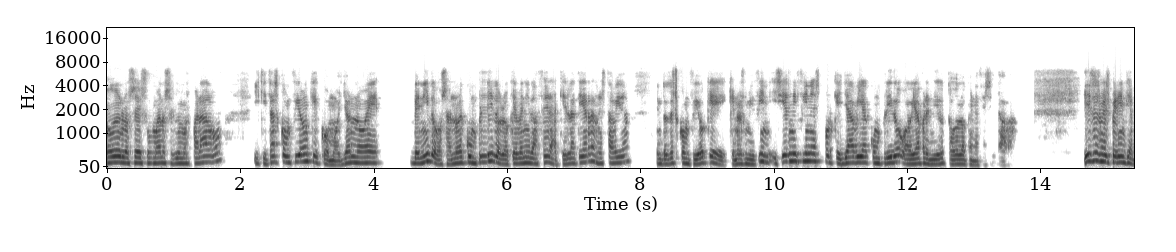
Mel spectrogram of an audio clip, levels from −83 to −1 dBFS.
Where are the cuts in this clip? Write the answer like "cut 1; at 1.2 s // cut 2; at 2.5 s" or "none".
none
